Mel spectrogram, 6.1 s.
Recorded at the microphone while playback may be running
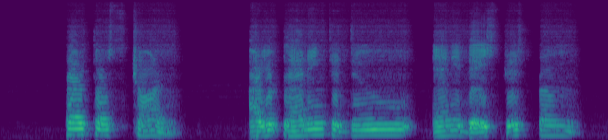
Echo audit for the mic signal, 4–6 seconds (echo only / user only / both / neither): echo only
